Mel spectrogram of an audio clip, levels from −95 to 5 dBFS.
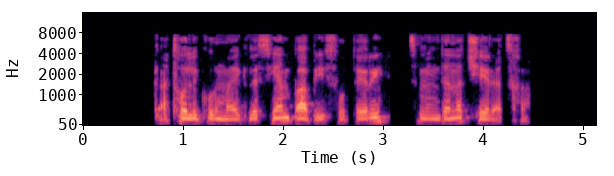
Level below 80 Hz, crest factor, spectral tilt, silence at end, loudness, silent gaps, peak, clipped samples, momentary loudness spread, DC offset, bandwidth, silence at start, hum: -60 dBFS; 20 dB; -4 dB/octave; 0.7 s; -22 LUFS; 3.08-3.25 s; -2 dBFS; under 0.1%; 11 LU; under 0.1%; 7.8 kHz; 0.7 s; none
